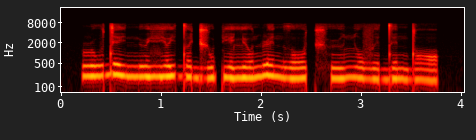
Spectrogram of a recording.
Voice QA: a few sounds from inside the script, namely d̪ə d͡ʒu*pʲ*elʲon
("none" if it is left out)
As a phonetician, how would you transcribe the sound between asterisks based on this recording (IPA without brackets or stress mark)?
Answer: pʲ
